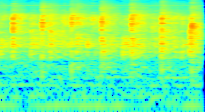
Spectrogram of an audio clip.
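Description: Hands clapping in a steady beat, about four claps a second, played back through a television speaker.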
